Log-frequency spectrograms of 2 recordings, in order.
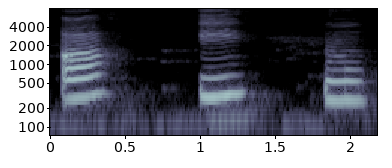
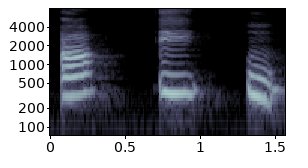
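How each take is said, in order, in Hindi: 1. आवाज़ें आराम से और सहजता से कही जाती हैं। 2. आवाज़ें जल्दी में और अचानक झटके के साथ कही जाती हैं। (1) "बहुत आराम से रखना है" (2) "जल्दी में पढ़ेंगी इस तरह झटका लगेगा"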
